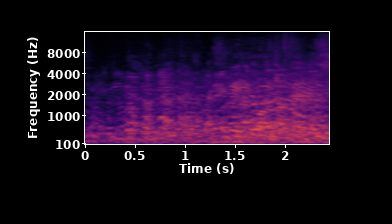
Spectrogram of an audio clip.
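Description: Audience chatter: many people talking at once in a large room, growing louder through the two seconds.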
